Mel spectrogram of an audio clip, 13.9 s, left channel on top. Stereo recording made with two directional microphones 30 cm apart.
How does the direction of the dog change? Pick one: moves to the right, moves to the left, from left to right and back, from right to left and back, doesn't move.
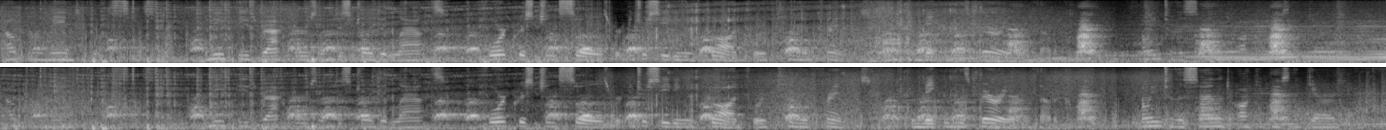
moves to the left.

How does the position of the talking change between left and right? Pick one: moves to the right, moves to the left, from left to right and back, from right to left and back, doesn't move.
moves to the right.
